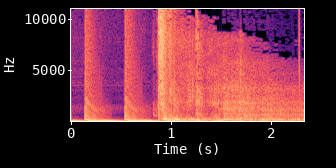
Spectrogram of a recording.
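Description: Electronic intro music: deep bass hits that fall in pitch, about two and a half a second, then a loud boom about a second in with a long fading tail.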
